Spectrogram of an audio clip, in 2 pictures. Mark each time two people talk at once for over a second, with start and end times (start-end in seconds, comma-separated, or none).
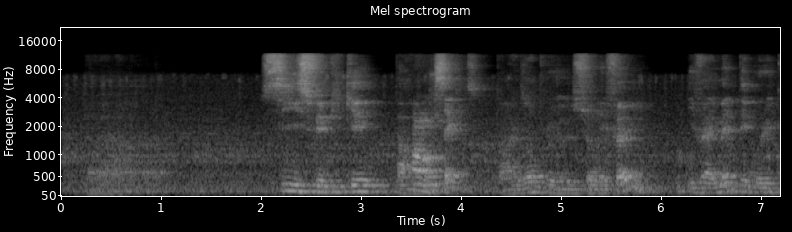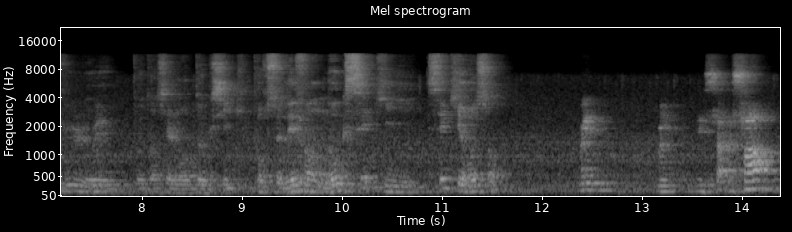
none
